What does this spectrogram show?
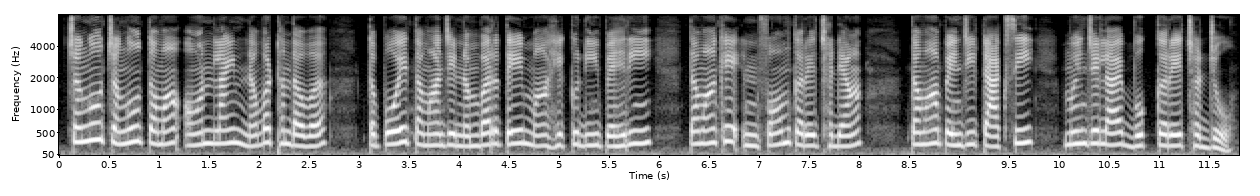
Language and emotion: Sindhi, neutral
